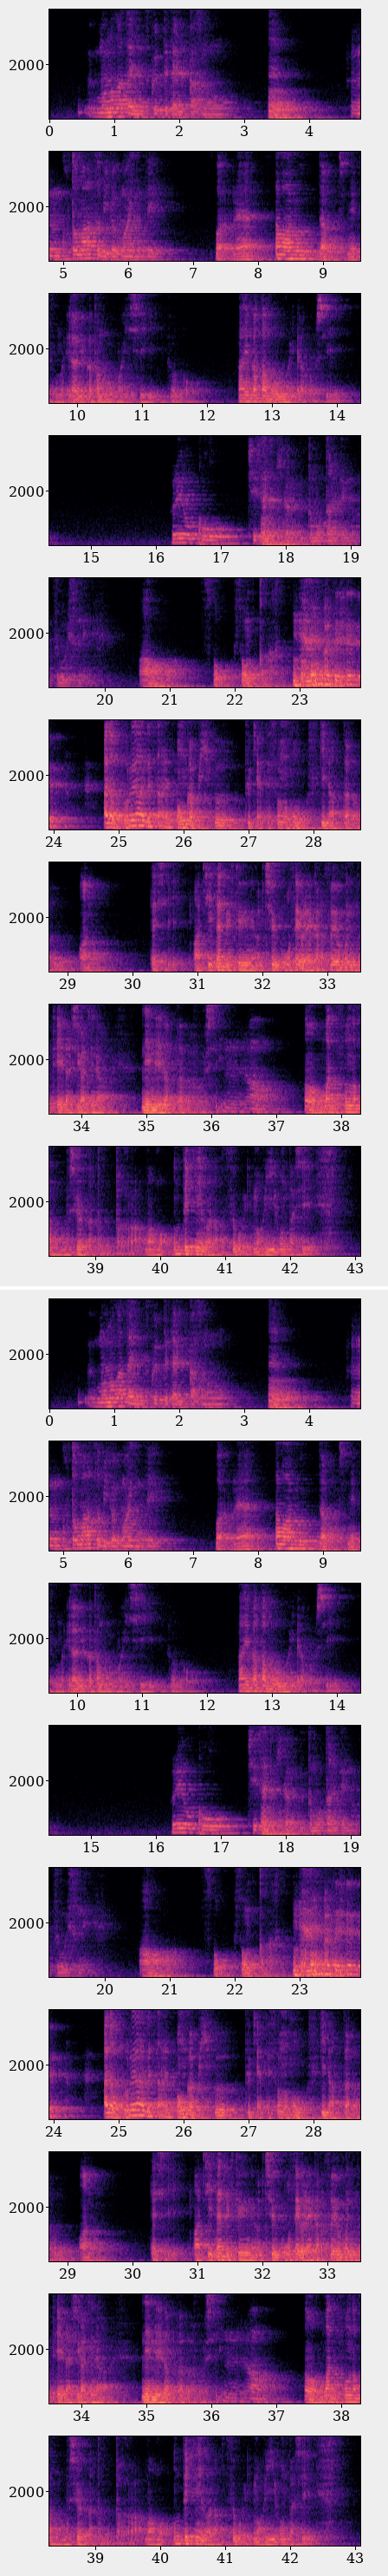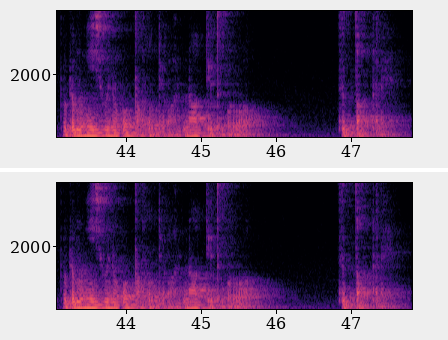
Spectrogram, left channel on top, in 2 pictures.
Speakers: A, on the right; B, on the left.
A: 物語作ってたりとか、その、
B: うん。
A: うん、言葉遊びがうまいので、
B: そうだよね。伝わるだろうしね。その選び方もうまいし、その伝え方もうまいだろうし。
A: それをこう、
B: あ、
A: 小さい時からずっと持たれてるのがすごいですね。
B: うんうん。ああ、そう、そうなのかな。<laughs>
A: <laughs>
B: わからんけど。あ、でもそれは別にあれって音楽聴くときやって、その本も好きだったのも、あの、だし、まあ小さい時というのが中高生ぐらいからそういう本にも手出しがちな年齢だっただろうし。
A: うん、ああ。
B: うん、まあでもその中でも面白いなと思ったから、まあまあ本的にはなんかすごい、まあいい本だし、とても印象に残った本ではあるなっていうところはずっとあったね。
